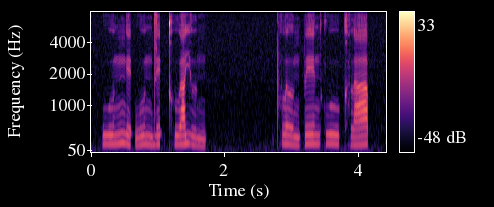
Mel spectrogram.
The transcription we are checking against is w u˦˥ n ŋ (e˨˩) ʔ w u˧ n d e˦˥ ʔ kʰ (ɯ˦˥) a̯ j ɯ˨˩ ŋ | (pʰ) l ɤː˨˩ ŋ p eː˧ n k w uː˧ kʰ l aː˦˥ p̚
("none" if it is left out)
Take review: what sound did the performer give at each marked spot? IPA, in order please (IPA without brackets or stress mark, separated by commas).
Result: e˨˩, u˦˥, pʰ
